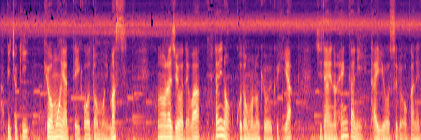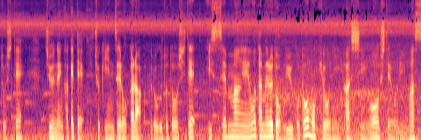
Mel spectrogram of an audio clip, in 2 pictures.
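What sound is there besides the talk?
cicadas buzzing outdoors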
